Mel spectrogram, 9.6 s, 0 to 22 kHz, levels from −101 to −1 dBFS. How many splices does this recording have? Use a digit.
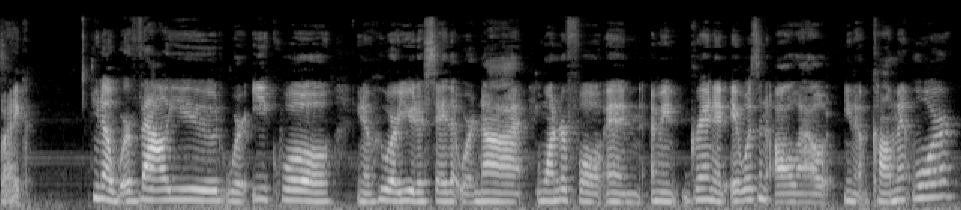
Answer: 1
